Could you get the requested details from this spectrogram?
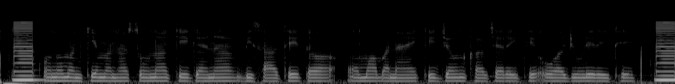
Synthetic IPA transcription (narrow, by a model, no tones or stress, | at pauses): koːnõmənkemənɦasoːnakeɡəɦnabʱisaːt̪ʰet̪ooːmabənaːeked͡ʒəʊnkʰɐɾt͡ʃaɾɐɦit̪ʰeʔoːɦad͡ʒũːɽeɾɐɦit̪ʰeː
